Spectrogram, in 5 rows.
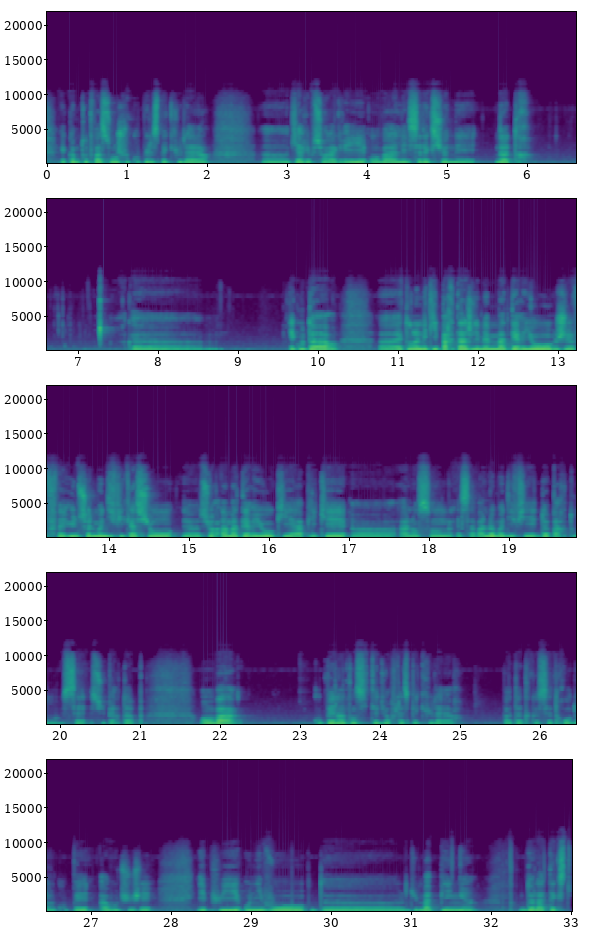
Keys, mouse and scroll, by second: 1.7-2.9 scroll up 15, 3.5-4.9 scroll up 1, 4.9-5.3 scroll down 2, 20.2 click, 21.2 click, 24.3 click, 25.3-25.8 scroll up 3, 29.9-30.5 scroll up 10, 31.1-31.9 scroll down 1, 31.9 click, 31.9 scroll down 1, 32.3 click, 32.8 click.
